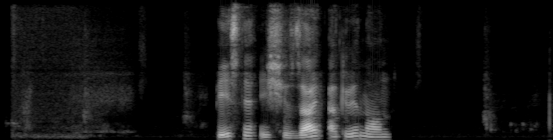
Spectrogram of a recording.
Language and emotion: Russian, neutral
